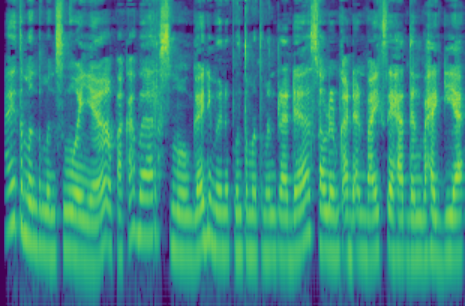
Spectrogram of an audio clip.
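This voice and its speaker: With faint music in the background, a woman in her thirties talks fairly quickly in a lowish, mellow, fairly even voice that's stuffed up and nasal from a cold. She's a vlogger and mom still getting over the flu, chatting to her viewers often while cooking at home for a relaxed cooking vlog.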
